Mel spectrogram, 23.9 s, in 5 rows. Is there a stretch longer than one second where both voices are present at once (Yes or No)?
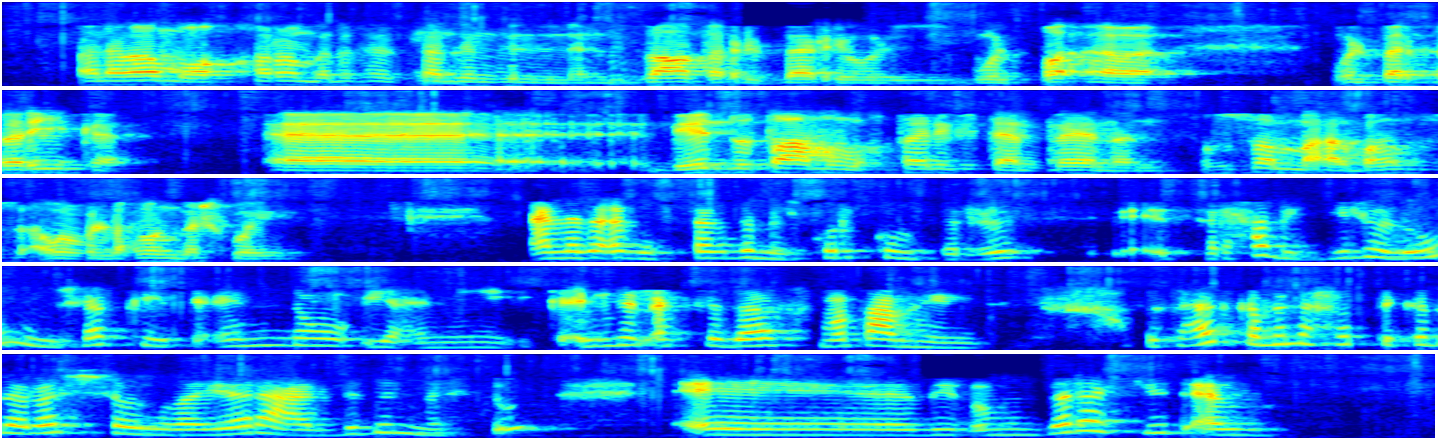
No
